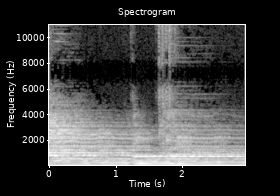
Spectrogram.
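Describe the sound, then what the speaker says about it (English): Sustained electric guitar notes run through a modulation pedal, a warbling, chorus-like effect, the tone swirling and shifting as the notes ring out; no voices. "Love this modulation pedal."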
